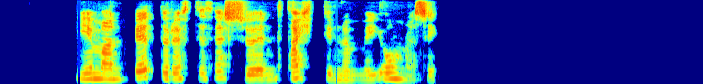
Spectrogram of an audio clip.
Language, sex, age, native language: Icelandic, female, 60-69, Danish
